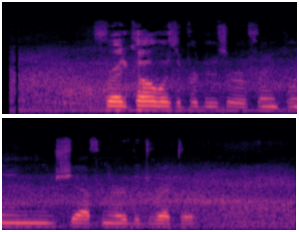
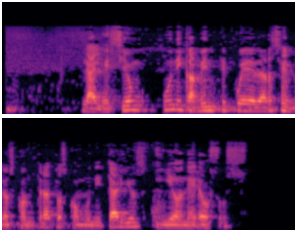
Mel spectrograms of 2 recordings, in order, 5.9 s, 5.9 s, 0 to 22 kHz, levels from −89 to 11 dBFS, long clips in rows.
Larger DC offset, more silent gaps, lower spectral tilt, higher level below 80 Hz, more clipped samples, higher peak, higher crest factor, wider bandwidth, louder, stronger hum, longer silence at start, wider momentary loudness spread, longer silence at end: neither; neither; about the same, -5.5 dB/octave vs -4.5 dB/octave; second, -70 dBFS vs -60 dBFS; neither; second, -6 dBFS vs 0 dBFS; about the same, 22 dB vs 24 dB; first, 10.5 kHz vs 9.4 kHz; second, -28 LUFS vs -22 LUFS; neither; about the same, 0.1 s vs 0.05 s; first, 21 LU vs 17 LU; second, 0 s vs 0.5 s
